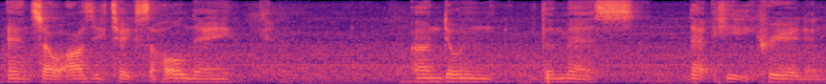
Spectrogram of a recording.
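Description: A man hosting a podcast, introducing episodes in a halting, phrase-by-phrase delivery. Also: mid-range voice, flat delivery. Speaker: podcast host introducing old-time radio shows. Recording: home recording with clear background noise.

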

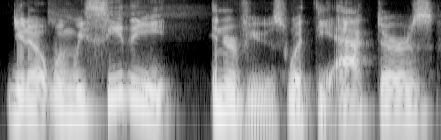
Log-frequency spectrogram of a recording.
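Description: Lively guy chatting on a podcast, pitch jumps around, stumbly and excitable, dry muffled mic. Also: no echo. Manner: animated, giggly, halting repeats. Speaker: podcast co-host. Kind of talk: casual chat about a comedy show. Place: recording on camera for a video podcast. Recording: dull, close, dry audio.

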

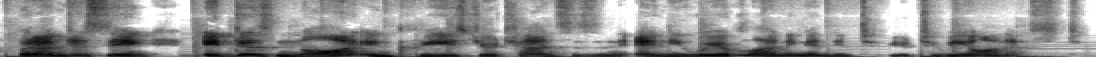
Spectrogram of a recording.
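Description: A woman's voice: on the high side, fairly even intonation, normal speed, faint music behind. A woman recruiter co-hosting a livestream career discussion, talking in a blunt, emphatic, conversational way. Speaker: recruiter and show co-host.

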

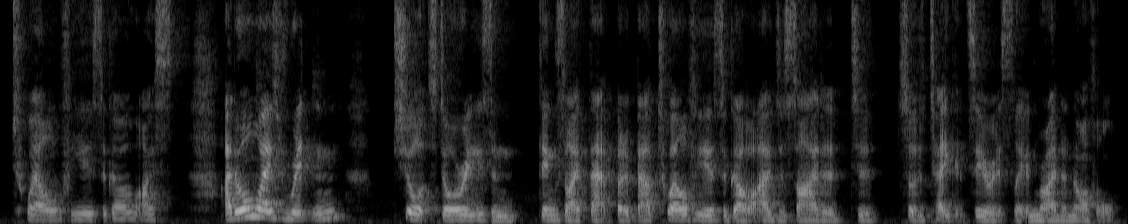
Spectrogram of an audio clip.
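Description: A woman in her forties with a Welsh-Australian accent, a novelist telling her story in a relaxed, chatty way over a video call. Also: low-pitched. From Wales. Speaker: novelist guest. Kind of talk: remote interview.

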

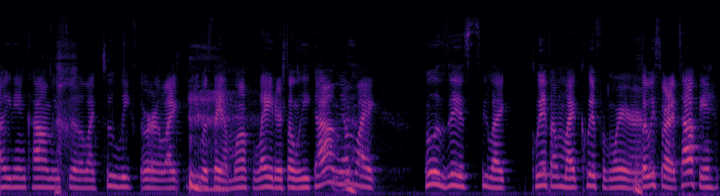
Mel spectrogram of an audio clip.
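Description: Twenties woman, guest, mid-range voice, relaxed storyteller. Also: medium pitch. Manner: relaxed, retells conversations in quotes. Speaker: podcast guest. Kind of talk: casual storytelling.

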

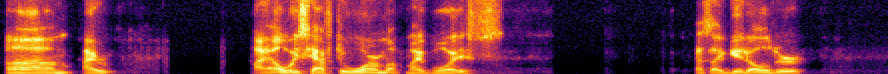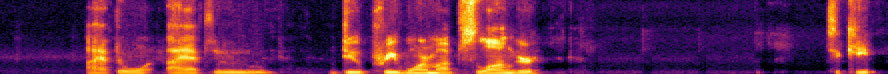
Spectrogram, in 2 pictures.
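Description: A middle-aged man, a band singer, giving reflective interview answers and pausing often to find his words. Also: lowish voice, steady tone, gravelly, sharp tone. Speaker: musician guest, band singer.

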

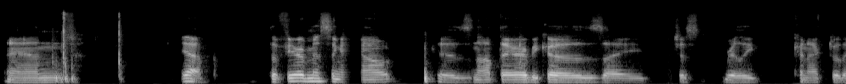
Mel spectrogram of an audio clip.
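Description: A man's voice: lowish voice, no room sound, poor audio. A man in casual chat, laid-back and filling with "like". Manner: laid-back, many "like" fillers.

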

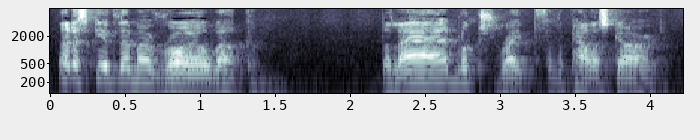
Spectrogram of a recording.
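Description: A man's voice: lowish voice, big pitch swings, normal speed, a little mellow. A man voicing a haughty, vain middle-aged Elizabethan queen with grand, archaic, commanding speech in a storybook reading. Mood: regal, proclaiming.

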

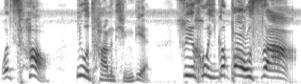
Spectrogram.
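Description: A woman's voice: on the high side, very animated, measured pace, noisy background. A woman playing a chatty, teasing young male college roommate in an audio drama, casual and pushy. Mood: frustrated. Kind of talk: Chinese online audio drama acting. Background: faint music.

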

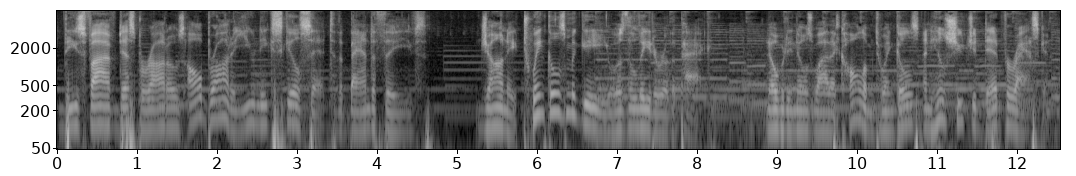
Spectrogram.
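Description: A man as a low-voiced western tale narrator. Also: lively intonation, normal speed, natural voice. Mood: dramatic. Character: gravel-toned male narrator of an outlaw tale. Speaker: narrator of an audio play. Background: guitar music.

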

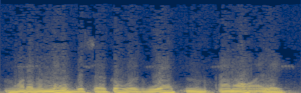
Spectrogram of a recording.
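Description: A low-pitched lawman, terse and matter-of-fact, questioning and reasoning with brisk authority. It is 1950s radio detective acting on a dull, slightly hissy old recording. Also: expressive, vocal fry. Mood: brisk, probing. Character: brisk, observant Texas Ranger investigator.

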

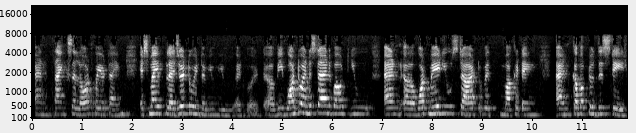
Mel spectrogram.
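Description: A woman's voice: mid-range voice, a bit bright, dull audio, a little hiss or hum. A woman hosting an interview, polite and hesitant, with many fillers. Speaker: interview host.

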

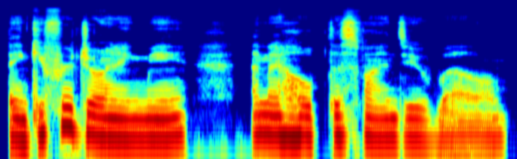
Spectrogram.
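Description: A young woman rambles through a casual solo podcast, laughing at herself and tossing in plenty of fillers. Her voice is raspy and stuffy from a lingering cold, with a mellow, darker tone. She sounds close to the mic in a dry, dead room. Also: a bass voice, level tone, moderate pace, no echo. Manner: rambling, self-deprecating, many fillers and laughs. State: congested, recovering from a cold. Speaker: podcast host.

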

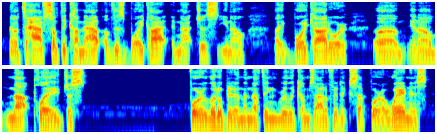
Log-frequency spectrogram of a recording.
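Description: A man's voice: medium pitch, no room sound. A man co-hosting a podcast, talking earnestly about voting and change, with lots of "you know" fillers. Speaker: podcast co-host. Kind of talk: casual opinion talk.

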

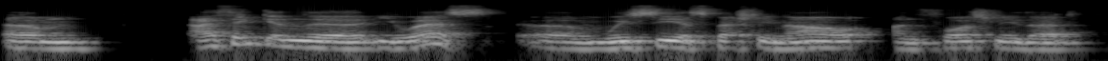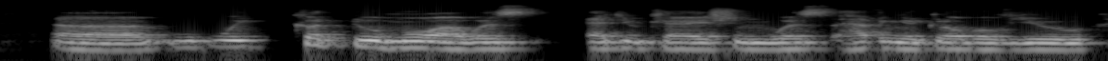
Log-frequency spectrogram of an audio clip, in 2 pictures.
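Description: A man's voice: mid-range voice, fairly even intonation, a little slow, a little mellow, echoey room, poor audio. A man with a German accent, a guest in a casual conversation, talking in a rambling, hesitant way with many fillers.

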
